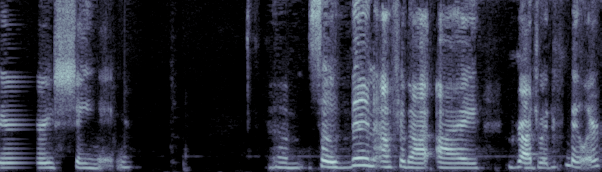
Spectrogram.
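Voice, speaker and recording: Very slow delivery with a slight Texas accent and long, frequent pauses. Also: woman, fairly high pitch for a woman, ordinary pitch variation. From Texas Panhandle / eastern New Mexico border. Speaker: writer and editor. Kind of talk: interview testimony.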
